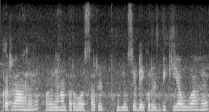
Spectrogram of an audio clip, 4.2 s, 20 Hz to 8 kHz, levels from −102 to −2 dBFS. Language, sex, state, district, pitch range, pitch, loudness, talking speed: Hindi, female, Maharashtra, Gondia, 200-215 Hz, 210 Hz, -19 LUFS, 200 wpm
